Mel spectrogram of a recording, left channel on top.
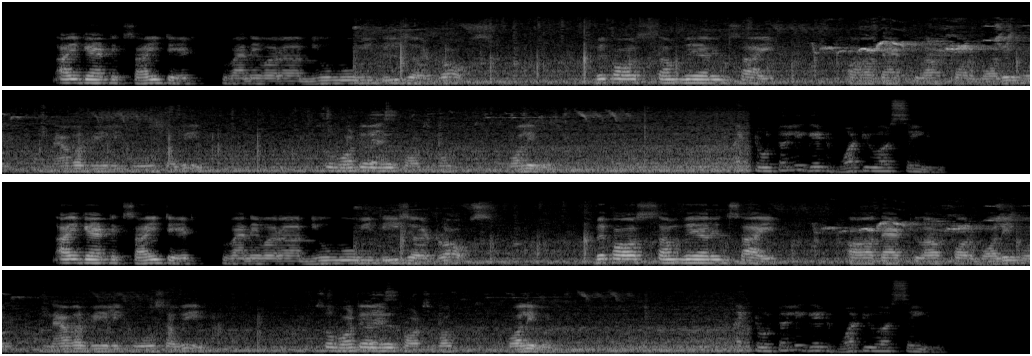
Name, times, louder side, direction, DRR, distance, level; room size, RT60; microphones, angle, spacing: voice 1, 0.5-1.9 2.2-4.9 5.9-7.8 8.4-10.4 10.7-12.4 13.4-14.9 15.3-16.0, right 2 dB, 25° right, 0.5 m, -31 dB
sound 1, 3.5-17.8, left 3 dB, 45° left, 0.5 m, -38 dB
voice 2, 17.6-19.7, left 2 dB, 15° left, 1.2 m, -41 dB
4.1 x 3.8 x 2.3 m
head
